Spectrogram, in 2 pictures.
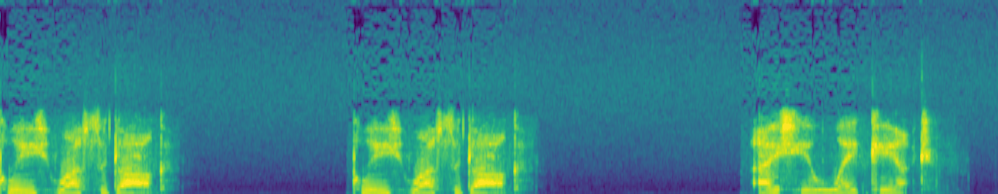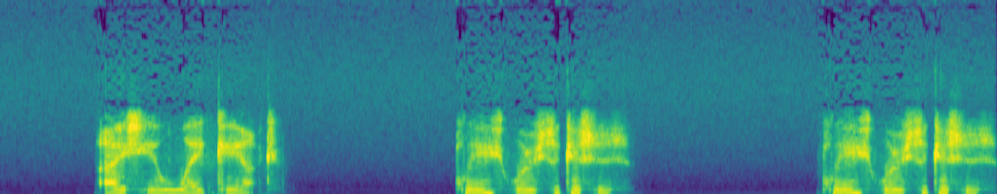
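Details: Speaker with a repaired cleft palate producing mid-dorsum palatal stops in place of t and d.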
